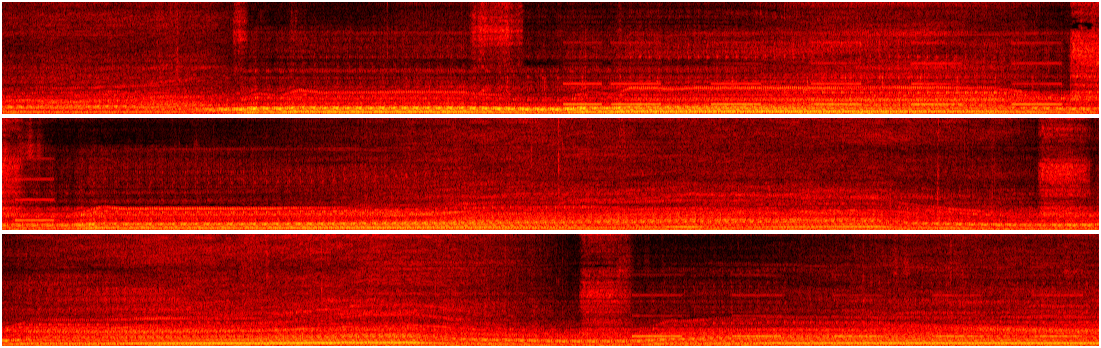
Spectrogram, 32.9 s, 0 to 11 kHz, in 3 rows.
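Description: Simulated diesel truck engine sound played through the Tamiya King Hauler RC truck's ESP32 sound controller, rising and falling in pitch as the throttle is opened and eased off, several times over. A reversing-alarm beep, about one and a half a second, sounds about six seconds in for some four seconds and starts again near the end.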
